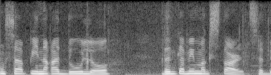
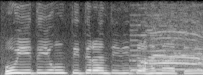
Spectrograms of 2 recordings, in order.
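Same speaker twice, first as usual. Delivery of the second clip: high, louder, excited call-out; real excited high-pitched outburst; excited exclamation; 7 semitones higher, 3 dB louder, faster than usual. Real, not acted. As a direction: burst out on spotting a familiar place. Suddenly spots where they are staying.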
